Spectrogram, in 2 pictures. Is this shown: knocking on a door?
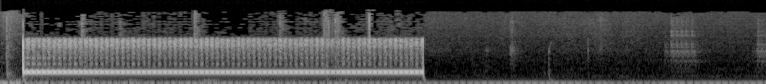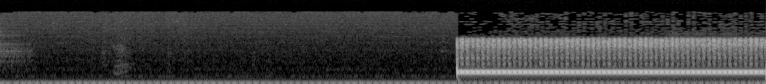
no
